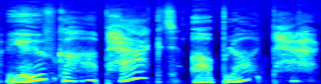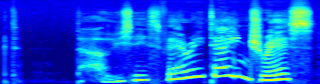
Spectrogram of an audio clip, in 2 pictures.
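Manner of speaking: slow, hushed, breathy warning; awed whisper. Acted. Beggar seeing sparks of arcane power, awed whisper. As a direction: whisper it slowly like a dread secret.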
